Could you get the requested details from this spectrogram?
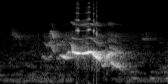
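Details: Black-naped oriole, Sumbawa variety, with a single rich, slurred whistle that swells then falls away, in a quiet setting.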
